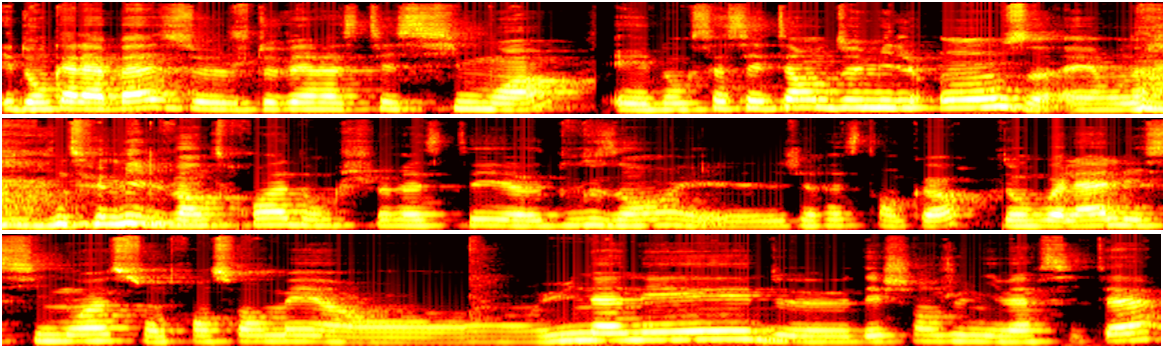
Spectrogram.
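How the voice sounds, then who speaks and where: Music plays behind a woman who speaks at a moderate pace with a fairly high pitch and fairly even intonation. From southern France, Toulouse. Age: 30s. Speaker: property investor. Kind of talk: interview. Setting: remote call.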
